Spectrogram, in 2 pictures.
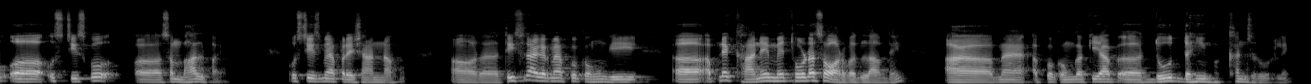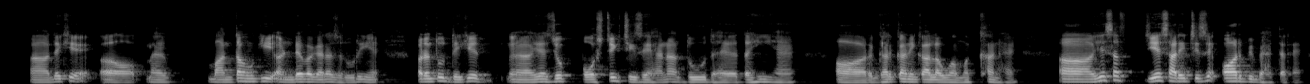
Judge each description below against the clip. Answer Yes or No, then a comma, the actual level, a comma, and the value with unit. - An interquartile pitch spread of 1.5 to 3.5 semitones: No, average, 4.7 semitones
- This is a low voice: Yes, low, 115 Hz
